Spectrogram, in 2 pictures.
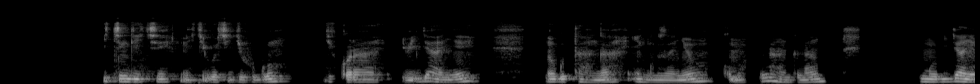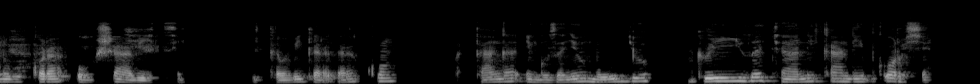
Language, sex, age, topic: Kinyarwanda, male, 25-35, finance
